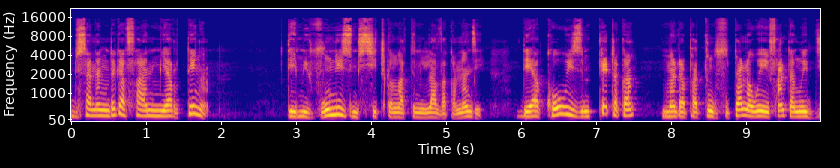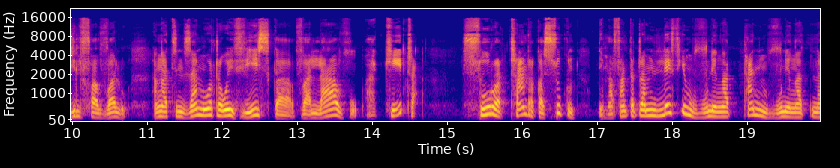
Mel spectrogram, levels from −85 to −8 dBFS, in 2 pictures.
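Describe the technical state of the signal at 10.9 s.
No fault is audible at 10.9 s, and the signal is intact at that point in the speech.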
